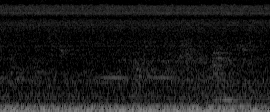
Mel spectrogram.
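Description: A steady low rumble of background room noise, with no distinct event.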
